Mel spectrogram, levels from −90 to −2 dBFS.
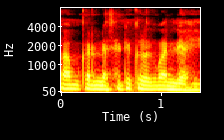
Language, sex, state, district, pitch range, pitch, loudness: Marathi, male, Maharashtra, Pune, 125-150 Hz, 135 Hz, -13 LUFS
